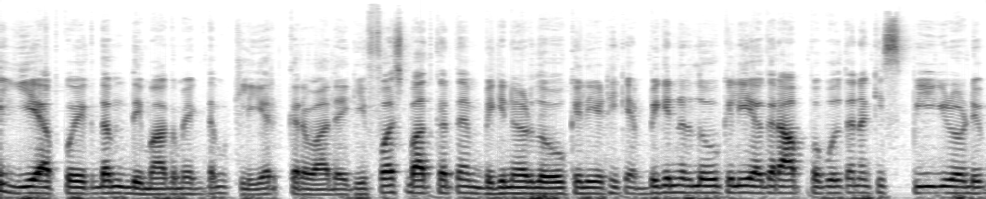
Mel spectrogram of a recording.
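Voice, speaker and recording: A man with an Indian accent explaining badminton racket choice over slides in casual Hindi, repeating words for emphasis. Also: mid-range voice. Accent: Indian Hindi with English terms. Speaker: badminton coach.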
